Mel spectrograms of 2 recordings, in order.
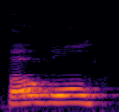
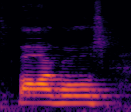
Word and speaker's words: Bogles: the name said creatures actually pronounced bogel if you talk to majority of the community then there's the other portion of the community that thinks it's boggles I don't think it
